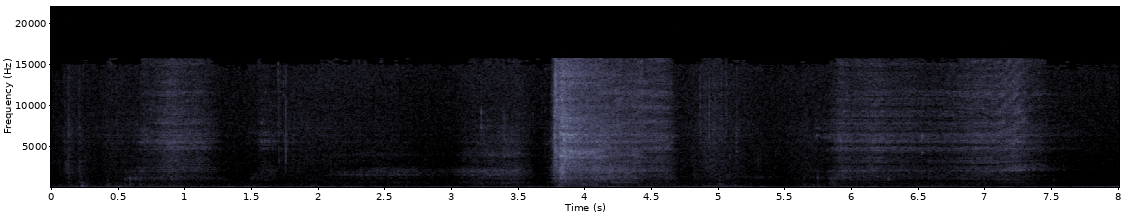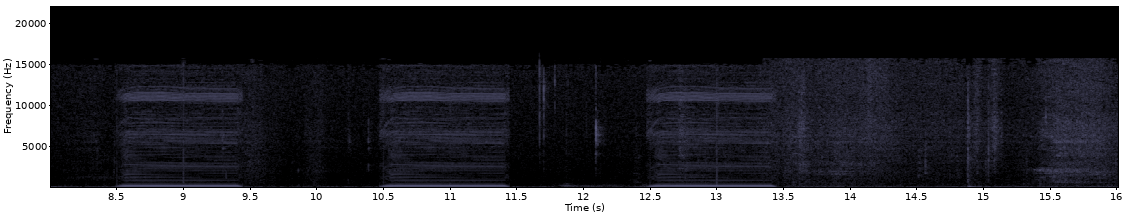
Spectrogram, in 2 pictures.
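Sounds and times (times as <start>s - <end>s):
phone vibrating on a table: 8.5s - 9.5s, 10.5s - 11.5s, 12.5s - 13.5s.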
